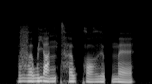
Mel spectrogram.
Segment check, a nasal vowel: absent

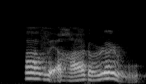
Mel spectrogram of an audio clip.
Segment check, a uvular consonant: present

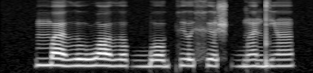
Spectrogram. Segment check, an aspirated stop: absent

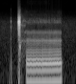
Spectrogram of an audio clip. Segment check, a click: present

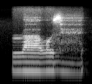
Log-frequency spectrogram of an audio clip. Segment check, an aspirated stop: absent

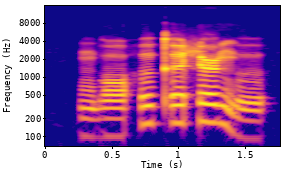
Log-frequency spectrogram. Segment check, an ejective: present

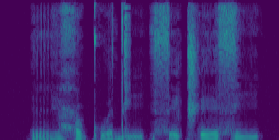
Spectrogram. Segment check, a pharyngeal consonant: present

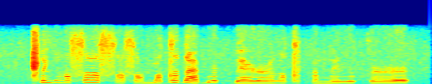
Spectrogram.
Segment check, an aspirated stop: absent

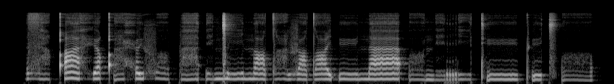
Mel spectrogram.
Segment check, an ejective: present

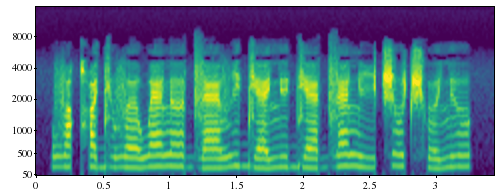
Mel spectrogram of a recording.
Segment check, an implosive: absent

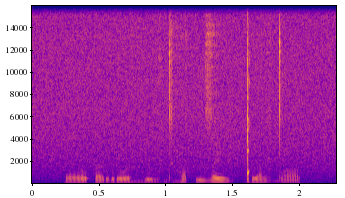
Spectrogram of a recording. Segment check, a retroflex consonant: absent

